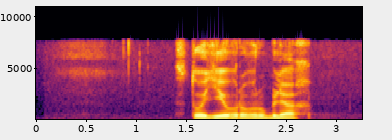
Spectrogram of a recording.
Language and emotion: Russian, neutral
